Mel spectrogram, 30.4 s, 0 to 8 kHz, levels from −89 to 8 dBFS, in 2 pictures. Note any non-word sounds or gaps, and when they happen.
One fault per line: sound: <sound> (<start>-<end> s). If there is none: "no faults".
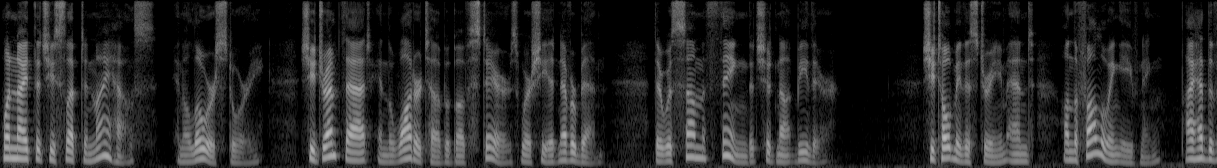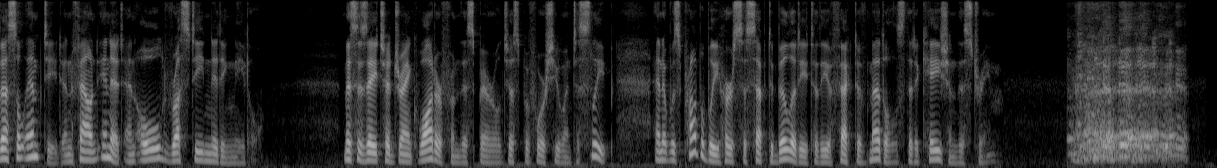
sound: laugh (28.6-30.1 s)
